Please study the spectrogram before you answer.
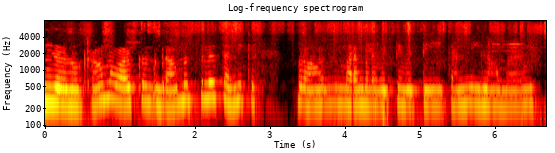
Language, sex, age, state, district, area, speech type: Tamil, female, 30-45, Tamil Nadu, Mayiladuthurai, rural, spontaneous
